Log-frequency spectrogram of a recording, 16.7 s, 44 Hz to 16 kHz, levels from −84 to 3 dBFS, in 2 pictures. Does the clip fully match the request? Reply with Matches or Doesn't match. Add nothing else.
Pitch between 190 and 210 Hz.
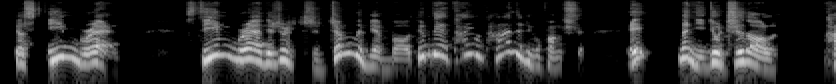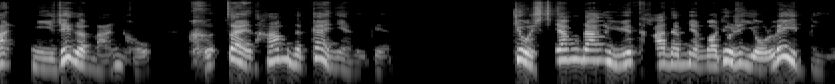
Doesn't match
